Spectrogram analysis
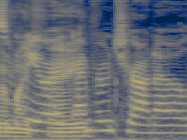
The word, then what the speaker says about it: Toronto: Do you do like CHRAWNNA for your pronunciation? I live in Toronto. I live in Toronto. Oh, Toronto? Yeah, that's a hard T.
